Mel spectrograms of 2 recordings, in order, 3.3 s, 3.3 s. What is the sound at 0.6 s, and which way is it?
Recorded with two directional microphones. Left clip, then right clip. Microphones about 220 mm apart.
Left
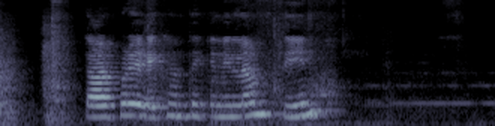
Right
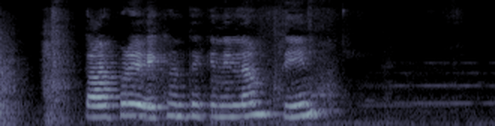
Speech, 35° right (ahead or behind).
